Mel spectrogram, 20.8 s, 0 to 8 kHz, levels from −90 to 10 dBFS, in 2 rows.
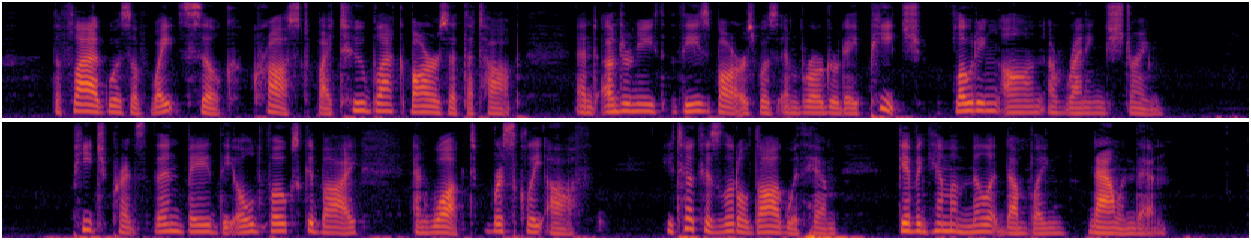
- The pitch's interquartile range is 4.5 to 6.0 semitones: Yes, average, 4.9 semitones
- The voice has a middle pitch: Yes, medium, 155 Hz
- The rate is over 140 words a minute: Yes, average, 160 wpm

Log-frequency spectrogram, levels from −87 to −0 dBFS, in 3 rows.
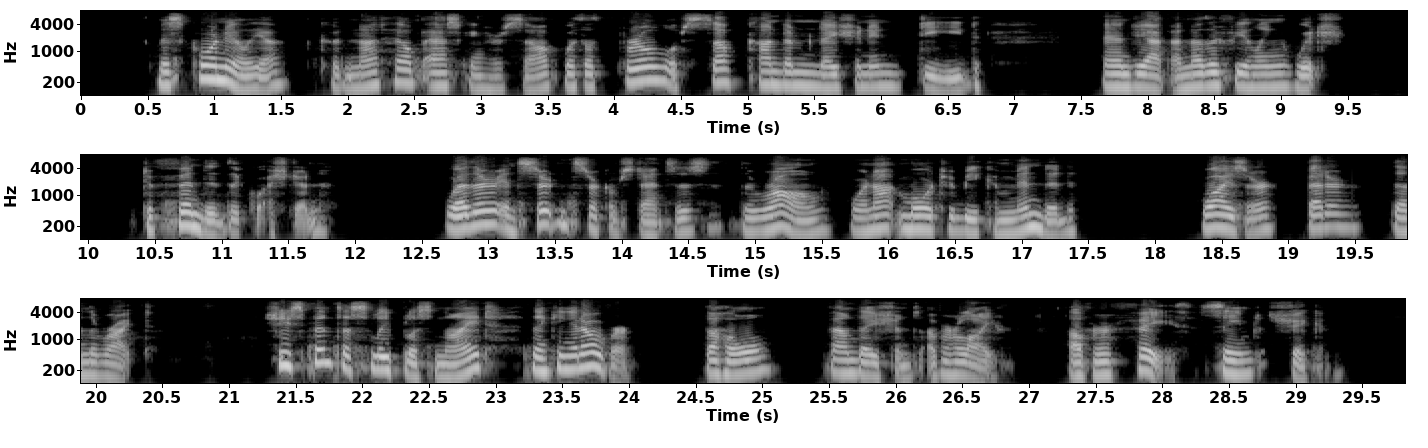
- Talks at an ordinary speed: No, slow, 115 wpm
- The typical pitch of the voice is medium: Yes, medium, 160 Hz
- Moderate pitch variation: Yes, average, 4.0 semitones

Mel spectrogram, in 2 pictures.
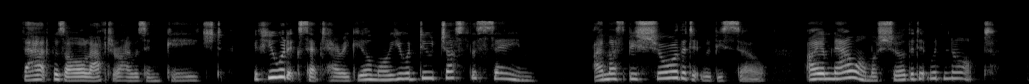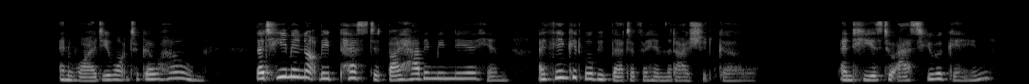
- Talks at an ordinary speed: No, fast, 220 wpm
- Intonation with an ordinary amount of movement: No, wide, 6.6 semitones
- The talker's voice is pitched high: Yes, high, 230 Hz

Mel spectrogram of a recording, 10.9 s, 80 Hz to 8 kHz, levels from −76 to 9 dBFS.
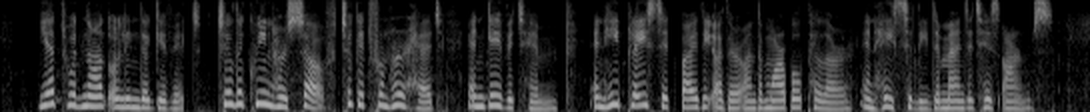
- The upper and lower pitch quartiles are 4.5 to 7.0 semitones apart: Yes, average, 4.8 semitones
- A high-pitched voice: Yes, high, 220 Hz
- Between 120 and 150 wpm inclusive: No, average, 195 wpm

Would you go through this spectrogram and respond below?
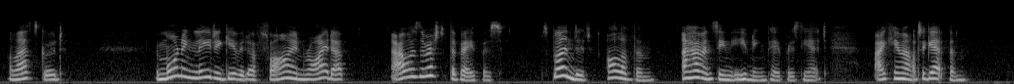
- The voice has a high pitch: Yes, high, 245 Hz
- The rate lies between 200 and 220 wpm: Yes, fast, 205 wpm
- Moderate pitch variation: No, wide, 5.7 semitones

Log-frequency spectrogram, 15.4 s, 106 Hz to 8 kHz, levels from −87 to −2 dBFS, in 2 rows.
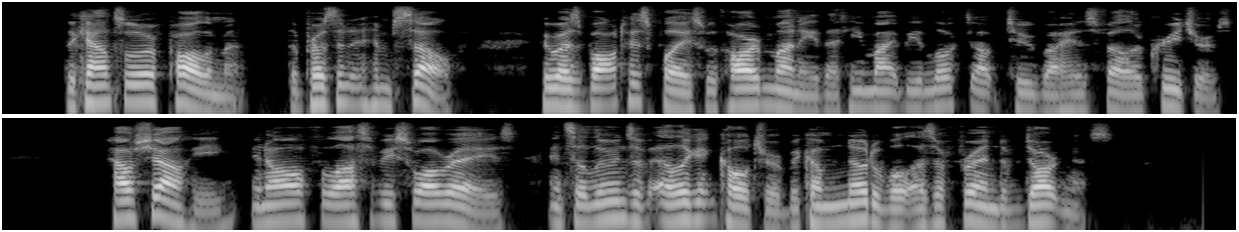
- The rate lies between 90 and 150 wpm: No, average, 175 wpm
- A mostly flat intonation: No, average, 3.7 semitones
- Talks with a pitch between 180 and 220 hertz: No, medium, 140 Hz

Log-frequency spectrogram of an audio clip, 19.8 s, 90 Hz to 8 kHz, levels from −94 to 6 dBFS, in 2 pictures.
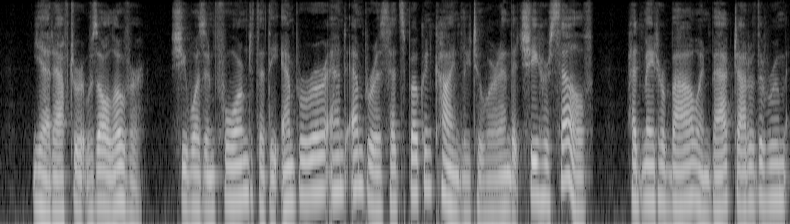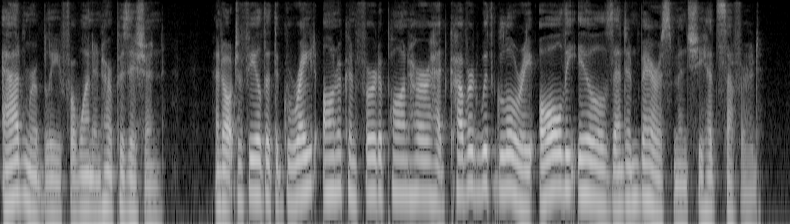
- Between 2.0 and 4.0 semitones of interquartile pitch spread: No, average, 5.1 semitones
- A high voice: No, medium, 140 Hz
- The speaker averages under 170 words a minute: No, average, 190 wpm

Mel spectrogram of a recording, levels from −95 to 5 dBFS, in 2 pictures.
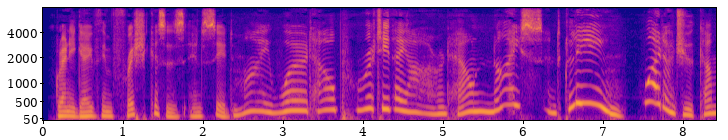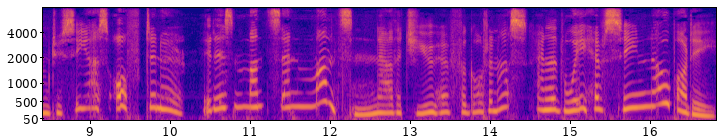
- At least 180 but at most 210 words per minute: No, average, 155 wpm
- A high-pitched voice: Yes, very high, 250 Hz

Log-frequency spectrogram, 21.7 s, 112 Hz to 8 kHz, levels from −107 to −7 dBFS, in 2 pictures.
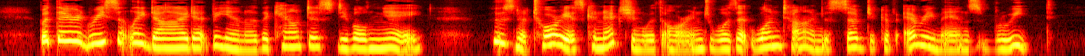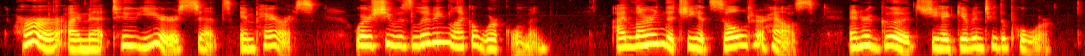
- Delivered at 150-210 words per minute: Yes, average, 165 wpm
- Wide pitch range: No, average, 4.3 semitones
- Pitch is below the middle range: No, high, 225 Hz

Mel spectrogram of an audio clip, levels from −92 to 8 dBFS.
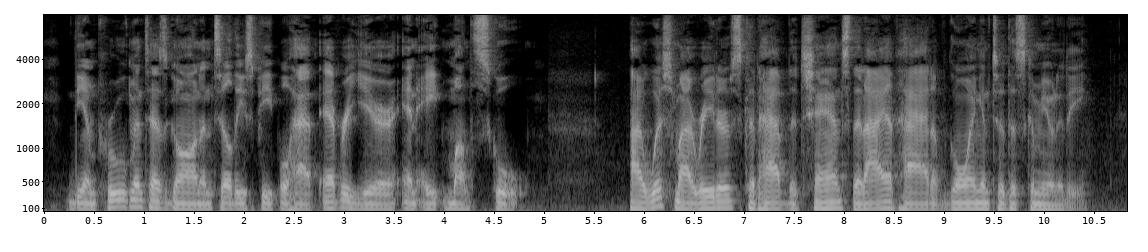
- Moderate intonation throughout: No, narrow, 2.3 semitones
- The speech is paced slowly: No, average, 175 wpm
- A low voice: Yes, very low, 85 Hz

